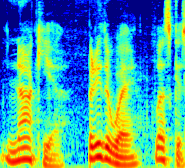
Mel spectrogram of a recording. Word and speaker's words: Nokia: Depending on what side of the planet you're on, Nokia could also be pronounced Nokia, but either way, let's get started.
